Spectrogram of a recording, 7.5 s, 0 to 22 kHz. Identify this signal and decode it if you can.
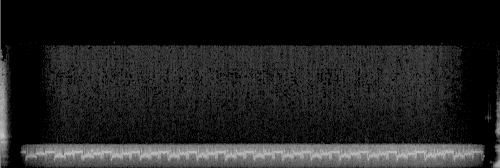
SSTV (slow-scan television), Scottie 1, with speech.
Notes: an audio tour of the 10 meter band!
